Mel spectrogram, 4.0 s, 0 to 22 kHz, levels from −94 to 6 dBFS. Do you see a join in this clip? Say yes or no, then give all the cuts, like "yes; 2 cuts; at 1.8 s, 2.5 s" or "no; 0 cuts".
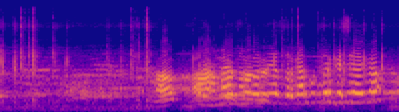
no; 0 cuts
